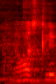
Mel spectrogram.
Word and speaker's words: musth: Must is a Sanskrit word for intoxicated and mostly pronounced as most. However, it has been translated into English as must.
